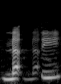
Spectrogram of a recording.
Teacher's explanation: نأتی حمزہ ساکنہ ہے، جھٹکا دے کر پڑھیں گے۔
